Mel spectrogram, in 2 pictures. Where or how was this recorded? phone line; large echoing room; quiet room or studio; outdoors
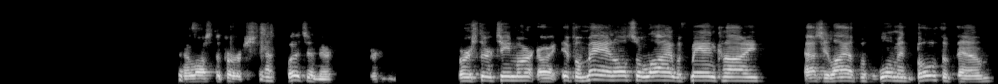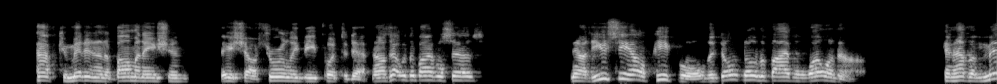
large echoing room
